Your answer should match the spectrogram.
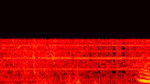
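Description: Quiet, steady outdoor background noise with a faint constant hum, and a man's voice beginning a word at the very end.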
